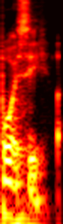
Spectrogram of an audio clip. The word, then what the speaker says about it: Boise: But when they do have a chance to throw, Boise, as apparently we're supposed to be saying, Boise, like really pronounce the S, not like a Z.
